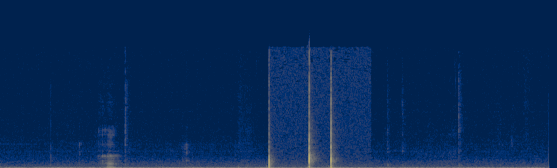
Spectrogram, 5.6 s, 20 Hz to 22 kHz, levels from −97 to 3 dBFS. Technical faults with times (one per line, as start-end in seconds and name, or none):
2.37 compressed frames skipped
